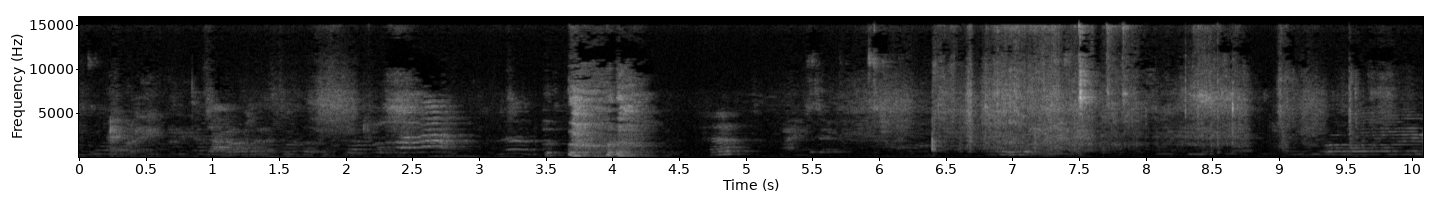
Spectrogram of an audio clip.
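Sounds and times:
person coughing: 0:03.5 - 0:04.4.

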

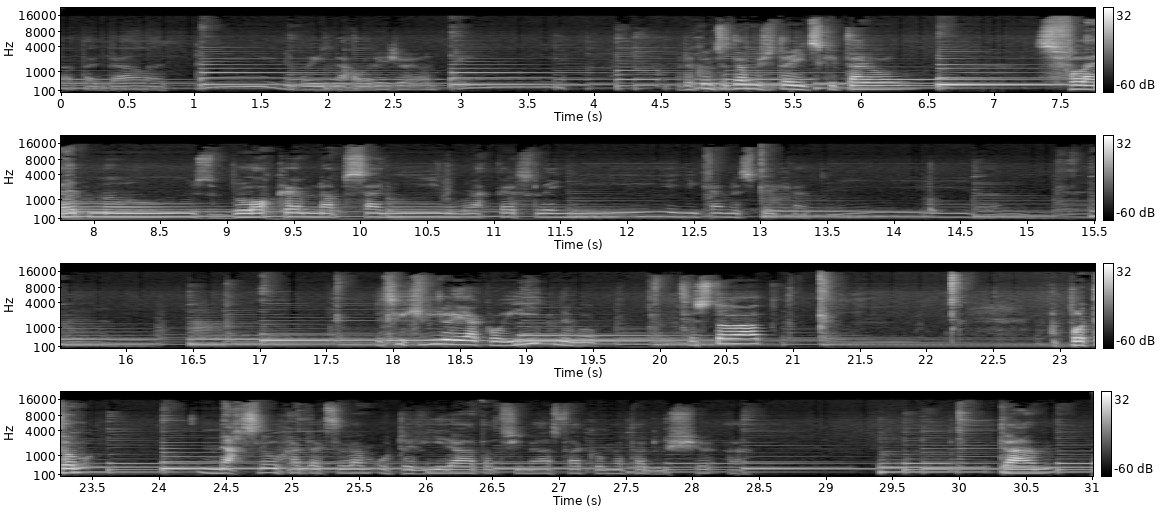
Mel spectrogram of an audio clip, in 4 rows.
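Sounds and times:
guitar strumming slow chords: 0:00.0 - 0:31.0.

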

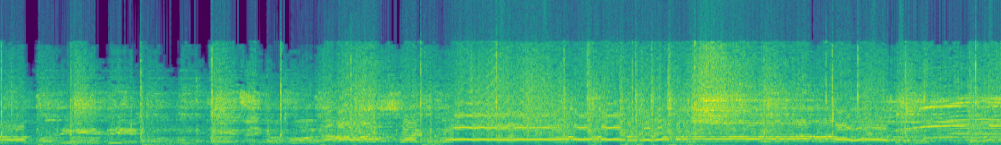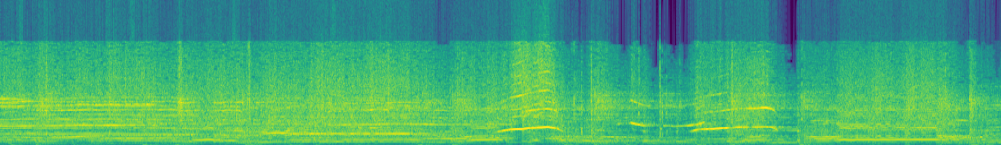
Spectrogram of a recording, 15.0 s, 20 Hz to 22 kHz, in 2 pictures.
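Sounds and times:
acoustic and electric guitars: 0:00.0 - 0:15.0
drums: 0:00.0 - 0:15.0
man singing: 0:00.0 - 0:15.0
tabla: 0:00.0 - 0:15.0
audience shouting: 0:06.4 - 0:13.4.

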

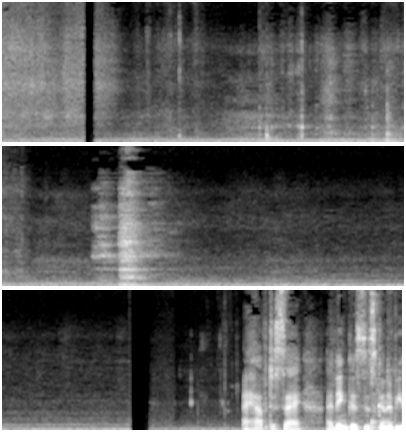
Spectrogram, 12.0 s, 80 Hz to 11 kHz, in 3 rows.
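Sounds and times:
steady low hum: 0:01.0 - 0:12.0.

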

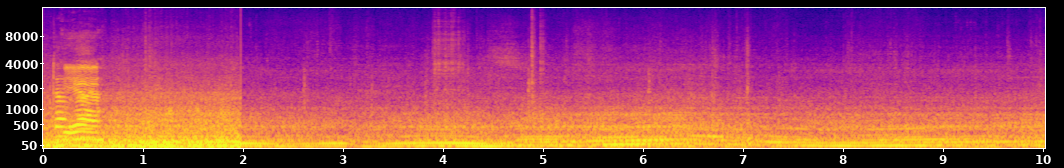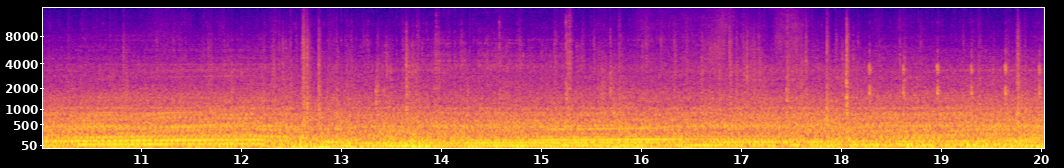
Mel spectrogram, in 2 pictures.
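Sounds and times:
motorhome engine: 0:00.0 - 0:20.0
road noise: 0:00.0 - 0:20.0.

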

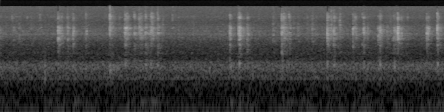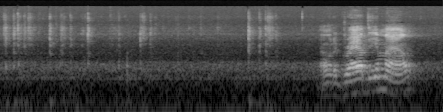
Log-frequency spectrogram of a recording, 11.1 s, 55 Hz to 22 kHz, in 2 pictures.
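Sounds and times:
low room hum: 0:00.0 - 0:11.0
keyboard typing: 0:00.1 - 0:02.2, 0:02.8 - 0:09.1.

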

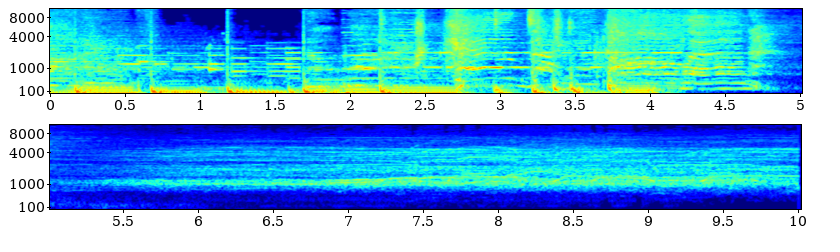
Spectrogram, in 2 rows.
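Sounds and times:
audience cheering and screaming: 0:05.2 - 0:10.0.

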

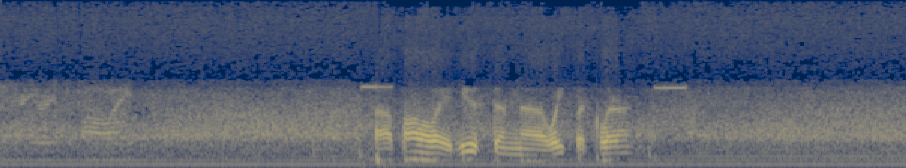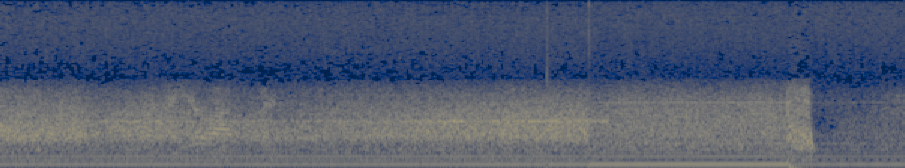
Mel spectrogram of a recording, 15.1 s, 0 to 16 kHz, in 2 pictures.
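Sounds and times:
faint unintelligible radio voices: 0:00.0 - 0:12.4
radio static hiss: 0:00.0 - 0:15.0
steady hum: 0:00.0 - 0:15.0.

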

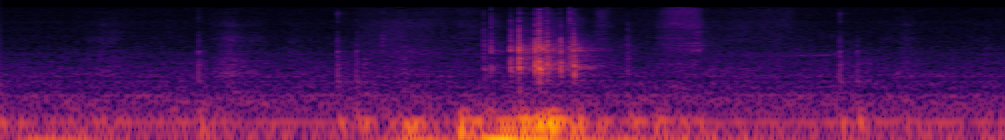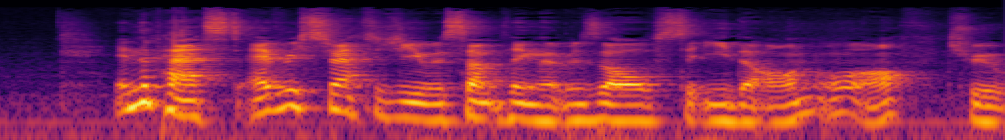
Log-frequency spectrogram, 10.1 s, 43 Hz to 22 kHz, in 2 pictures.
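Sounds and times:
typing on computer keyboard: 0:02.4 - 0:03.0.

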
